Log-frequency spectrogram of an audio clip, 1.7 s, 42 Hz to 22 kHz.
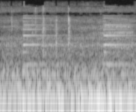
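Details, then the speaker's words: VW TDI common-rail diesel after injector cleaner and a 160-mile drive, started in mild night weather; even steady idle clatter with smooth low drone, no misses or hunting, starts much nicer than before; normal diesel idle. "That was actually nicer. Way nicer. Now it's not really cold out though."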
